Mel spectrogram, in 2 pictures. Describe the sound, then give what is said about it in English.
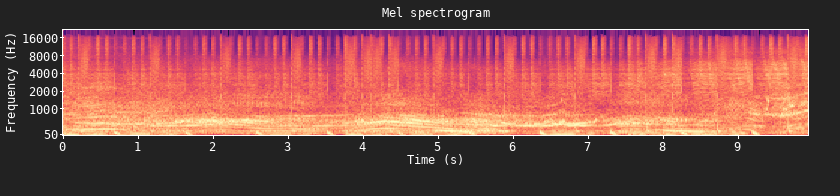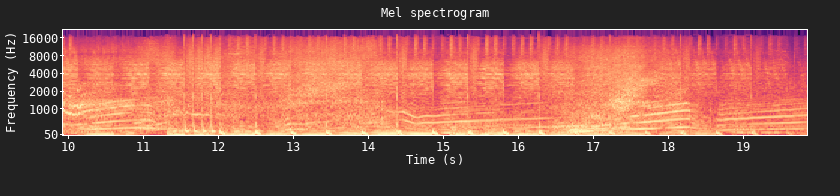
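A Lamborghini Gallardo sports car engine revs hard and loud, its pitch sweeping up and down through gear changes, with sharp tire squeals cutting in repeatedly throughout. “Every Lamborghini has his own character and temperament. The sound we generate with our engine is so special, so different.”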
